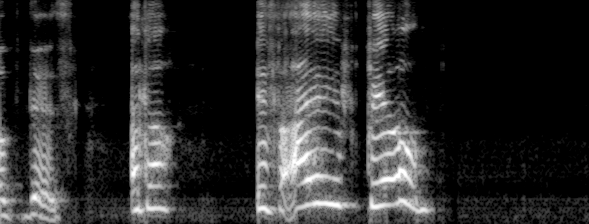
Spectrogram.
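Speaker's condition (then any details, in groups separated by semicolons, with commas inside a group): Cerebral palsy; present from birth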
